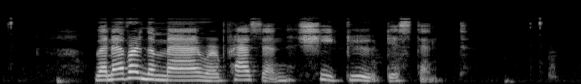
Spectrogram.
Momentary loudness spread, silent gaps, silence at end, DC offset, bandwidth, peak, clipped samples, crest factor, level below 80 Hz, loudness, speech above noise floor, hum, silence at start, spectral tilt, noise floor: 23 LU; none; 0.4 s; under 0.1%; 9.6 kHz; -2 dBFS; under 0.1%; 20 dB; -64 dBFS; -18 LUFS; 34 dB; none; 0.1 s; -2.5 dB/octave; -53 dBFS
